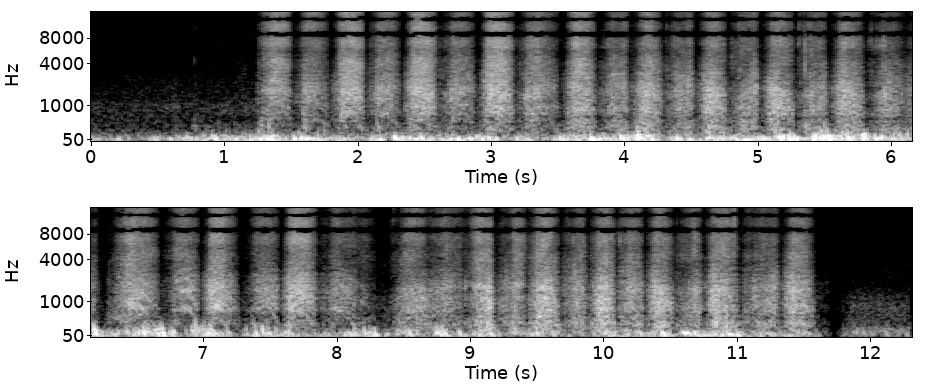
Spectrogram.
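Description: Scrub brush scrubbing mold off a trampoline's mat and netting in quick back-and-forth strokes, about three or four a second. It starts about a second in and cuts off just before the end.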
